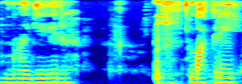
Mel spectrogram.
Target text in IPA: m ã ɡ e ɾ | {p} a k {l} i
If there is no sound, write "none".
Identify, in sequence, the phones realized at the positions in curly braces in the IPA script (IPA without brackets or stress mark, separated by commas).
b, ɾ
